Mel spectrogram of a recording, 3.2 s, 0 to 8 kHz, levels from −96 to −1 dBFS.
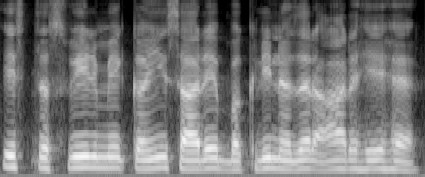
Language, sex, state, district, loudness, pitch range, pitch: Hindi, male, Assam, Kamrup Metropolitan, -15 LUFS, 150-175 Hz, 155 Hz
